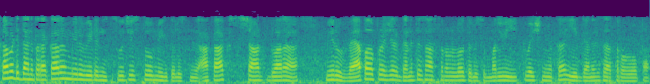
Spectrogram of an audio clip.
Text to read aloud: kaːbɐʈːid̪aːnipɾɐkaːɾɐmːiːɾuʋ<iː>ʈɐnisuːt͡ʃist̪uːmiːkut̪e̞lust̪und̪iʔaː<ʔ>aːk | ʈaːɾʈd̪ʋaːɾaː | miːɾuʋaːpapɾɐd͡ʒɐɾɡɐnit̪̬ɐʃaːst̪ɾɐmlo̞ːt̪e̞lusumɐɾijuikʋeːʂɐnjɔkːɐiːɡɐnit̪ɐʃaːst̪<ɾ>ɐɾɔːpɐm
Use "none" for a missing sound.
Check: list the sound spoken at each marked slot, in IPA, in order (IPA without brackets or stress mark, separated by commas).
iː, k, ɾ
